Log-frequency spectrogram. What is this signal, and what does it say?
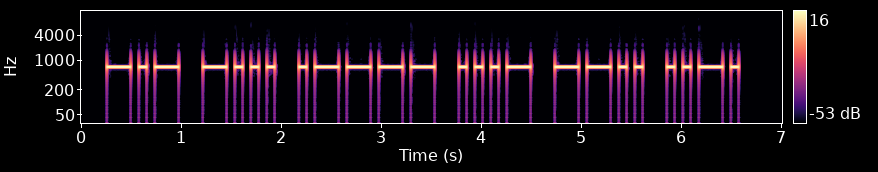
Morse code, heard as a keyed tone, about 15 wpm, 700 Hz. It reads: KB1VZF
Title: USA Call Signs Repeated 2x 15wpm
